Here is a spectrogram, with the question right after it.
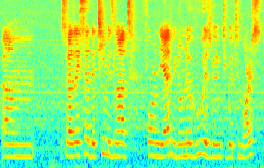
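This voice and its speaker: A woman's voice: a little high, flat delivery, moderate pace. Young woman explaining, noisy recording. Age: 20s. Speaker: research crew member answering students' questions. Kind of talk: explanatory answers to camera.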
